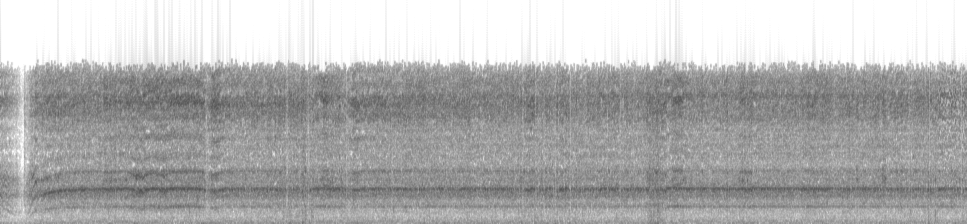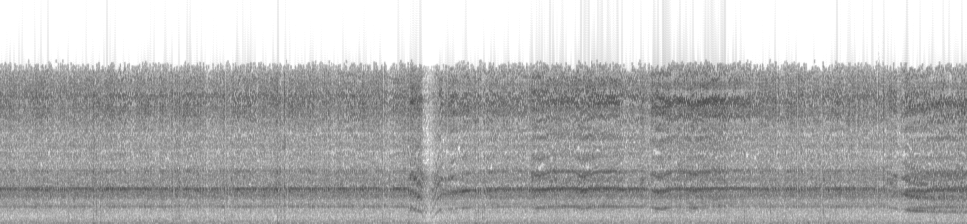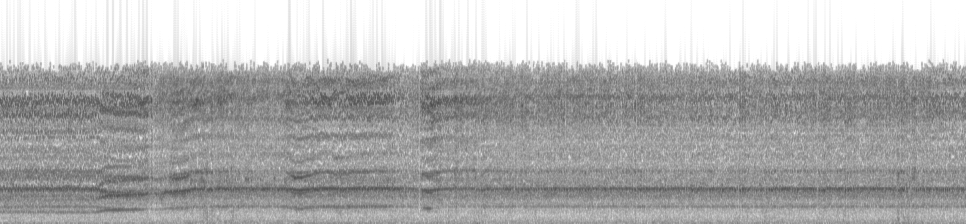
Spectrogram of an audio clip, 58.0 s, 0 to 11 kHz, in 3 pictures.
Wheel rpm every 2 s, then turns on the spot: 100, 230, 230, 230, 240, 230, 230, 230, 230, 230, 230, 230, 230, 190, 190, 230, 230, 230, 220, 200, 200, 220, 230, 230, 230, 230, 230, 230, 230.
none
